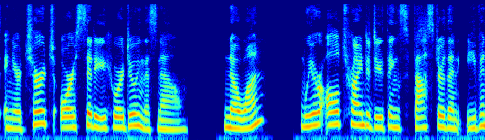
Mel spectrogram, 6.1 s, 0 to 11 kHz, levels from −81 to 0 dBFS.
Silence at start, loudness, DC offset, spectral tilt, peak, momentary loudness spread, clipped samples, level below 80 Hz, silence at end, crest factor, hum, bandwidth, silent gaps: 0.05 s; -25 LUFS; under 0.1%; -5.5 dB/octave; -10 dBFS; 8 LU; under 0.1%; -60 dBFS; 0 s; 16 dB; none; 10.5 kHz; 2.51-2.62 s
